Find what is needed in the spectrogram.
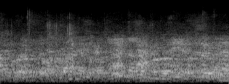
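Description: Indistinct voices of several people at a football match talking and calling out over one another, with no one voice standing out.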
